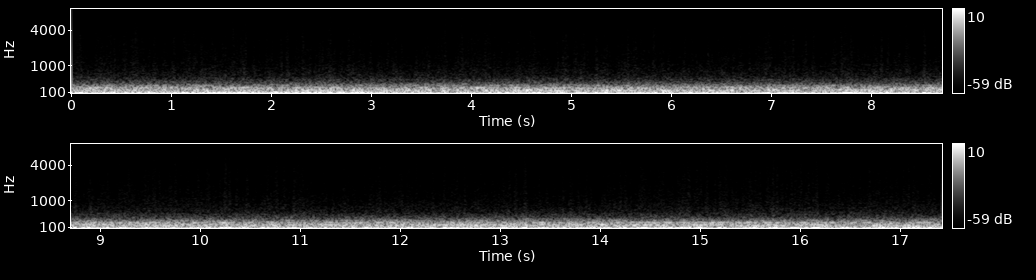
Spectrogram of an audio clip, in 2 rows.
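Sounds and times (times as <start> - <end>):
deep space rumble: 0.0 - 17.4.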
